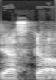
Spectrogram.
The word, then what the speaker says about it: Yasuke: Der Soundtrack zu einer Serie, die auf Netflix läuft und die heißt wie das Album Jaske, also Yasuke geschrieben. In der Serie wird es Jaske ausgesprochen und das ist auch der Name des Hauptcharakters der Serie, ein schwarzer Samurai, den es wohl auch wirklich gegeben hat im 16.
